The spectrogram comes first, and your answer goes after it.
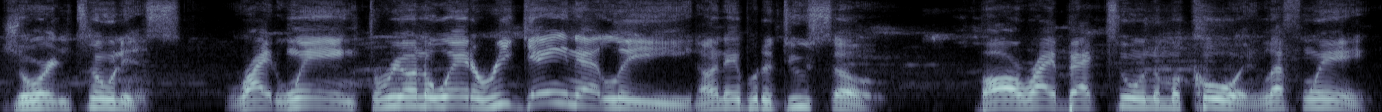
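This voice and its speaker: A man's voice: sits high, lively intonation, normal speed, a little hiss or hum. A man calling a live basketball game as the radio play-by-play announcer, describing the action in clipped running phrases.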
